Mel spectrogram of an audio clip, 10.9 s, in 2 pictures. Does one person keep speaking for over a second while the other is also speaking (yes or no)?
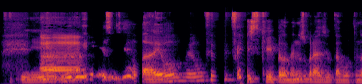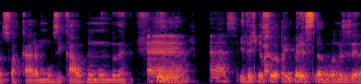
no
